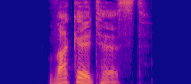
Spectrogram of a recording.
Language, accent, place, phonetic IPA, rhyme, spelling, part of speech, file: German, Germany, Berlin, [ˈvakl̩təst], -akl̩təst, wackeltest, verb, De-wackeltest.ogg
- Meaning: inflection of wackeln: 1. second-person singular preterite 2. second-person singular subjunctive II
